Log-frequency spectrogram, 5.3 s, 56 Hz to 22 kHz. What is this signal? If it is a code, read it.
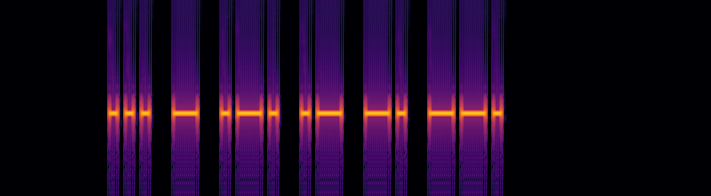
Morse code, heard as a keyed tone, about 20 wpm, 700 Hz. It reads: STRANG
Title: Build A Word - 3 Letters At A Time - 8-Letter Words - 20wpm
